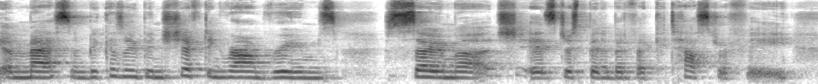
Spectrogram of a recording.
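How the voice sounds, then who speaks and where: A woman with an English accent speaks at a moderate pace in a high pitch. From England. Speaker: home renovation vlogger. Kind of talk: casual vlog house tour. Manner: casual, many fillers.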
